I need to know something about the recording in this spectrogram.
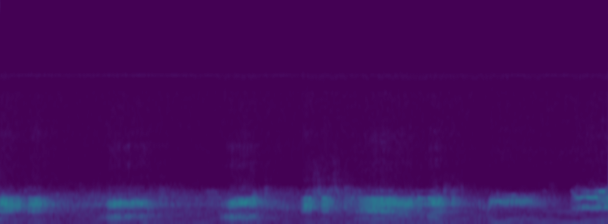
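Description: Recorded operatic music: singing voices over instrumental accompaniment, in phrases. Near the end a sustained voice with wide vibrato comes in.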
